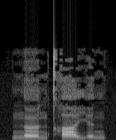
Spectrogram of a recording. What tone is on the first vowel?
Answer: rising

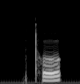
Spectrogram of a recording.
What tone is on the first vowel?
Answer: rising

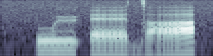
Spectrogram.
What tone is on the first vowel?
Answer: high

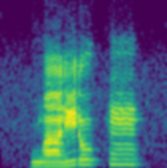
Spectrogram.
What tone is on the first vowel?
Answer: low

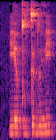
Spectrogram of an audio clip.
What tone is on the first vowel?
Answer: low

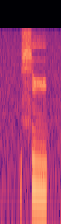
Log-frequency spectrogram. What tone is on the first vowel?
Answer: low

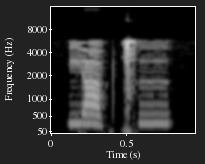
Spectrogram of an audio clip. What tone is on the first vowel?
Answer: falling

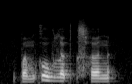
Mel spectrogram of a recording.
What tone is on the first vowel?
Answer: rising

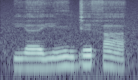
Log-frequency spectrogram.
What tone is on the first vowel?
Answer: low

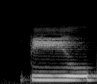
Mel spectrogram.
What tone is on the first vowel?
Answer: high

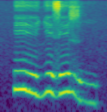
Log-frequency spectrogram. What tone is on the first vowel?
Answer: falling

